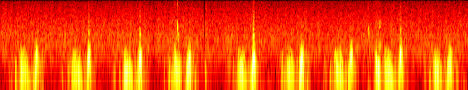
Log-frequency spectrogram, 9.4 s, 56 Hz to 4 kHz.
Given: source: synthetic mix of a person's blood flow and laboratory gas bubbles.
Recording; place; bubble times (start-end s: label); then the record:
Doppler ultrasound of blood flow; precordium
3.46-3.61 s: bubbles
7.35-7.42 s: bubbles
7.49-7.66 s: bubbles
From the record:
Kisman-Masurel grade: 122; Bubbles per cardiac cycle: 1 to 2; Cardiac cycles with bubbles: 10 to 50%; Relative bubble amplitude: moderate (0.250 to 0.450); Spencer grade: 2 (many but less than half of the cardiac periods contain bubble signals, singularly or in groups); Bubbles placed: only in the low amplitude regions of the cardiac cycle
